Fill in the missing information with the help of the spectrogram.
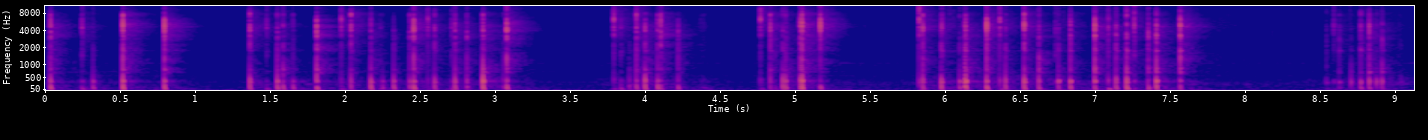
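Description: A small slatted bamboo board, lifted and tilted, is tapped and scratched with long acrylic nails. Quick, dry clicks come in rapid bursts separated by brief pauses, each tap sharp and bright with almost no ring, over a faint hollow woody tone.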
